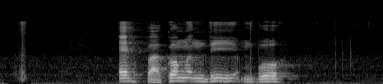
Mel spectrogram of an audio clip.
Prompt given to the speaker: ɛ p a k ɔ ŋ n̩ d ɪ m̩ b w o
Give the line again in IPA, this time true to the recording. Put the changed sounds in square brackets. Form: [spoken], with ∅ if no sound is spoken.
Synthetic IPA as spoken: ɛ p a k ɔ ŋ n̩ d [i] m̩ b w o

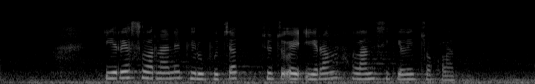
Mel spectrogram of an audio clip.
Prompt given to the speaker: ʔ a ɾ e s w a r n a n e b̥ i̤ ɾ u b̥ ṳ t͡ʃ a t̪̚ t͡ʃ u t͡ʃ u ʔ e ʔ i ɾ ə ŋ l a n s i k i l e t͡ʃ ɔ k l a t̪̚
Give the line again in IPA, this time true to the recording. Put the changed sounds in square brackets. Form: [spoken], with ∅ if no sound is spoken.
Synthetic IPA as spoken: ʔ [i] ɾ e s w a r n a n e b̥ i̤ ɾ u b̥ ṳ t͡ʃ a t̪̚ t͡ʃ u t͡ʃ u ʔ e ʔ i ɾ ə ŋ l a n s i k i l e t͡ʃ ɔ k l a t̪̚

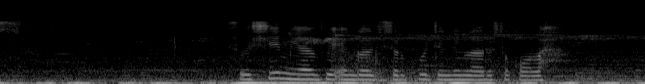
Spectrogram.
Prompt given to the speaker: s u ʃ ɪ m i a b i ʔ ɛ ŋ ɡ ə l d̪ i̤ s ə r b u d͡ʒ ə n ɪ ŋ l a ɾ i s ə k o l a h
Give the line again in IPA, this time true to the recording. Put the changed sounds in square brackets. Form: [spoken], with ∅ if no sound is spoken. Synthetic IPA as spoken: s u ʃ [i] m i a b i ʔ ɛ ŋ ɡ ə l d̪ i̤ s ə r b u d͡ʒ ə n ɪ ŋ l a ɾ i s ə k o l a h

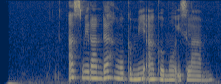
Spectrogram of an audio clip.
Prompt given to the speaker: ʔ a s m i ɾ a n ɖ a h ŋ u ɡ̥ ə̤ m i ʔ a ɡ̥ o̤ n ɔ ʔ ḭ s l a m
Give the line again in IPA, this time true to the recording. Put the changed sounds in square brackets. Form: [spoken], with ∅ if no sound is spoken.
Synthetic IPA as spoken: ʔ a s m i ɾ a n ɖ a h ŋ u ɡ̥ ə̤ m i ʔ a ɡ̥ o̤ [m] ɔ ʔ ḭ s l a m

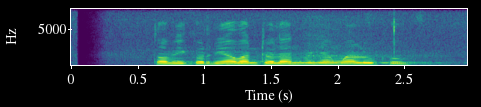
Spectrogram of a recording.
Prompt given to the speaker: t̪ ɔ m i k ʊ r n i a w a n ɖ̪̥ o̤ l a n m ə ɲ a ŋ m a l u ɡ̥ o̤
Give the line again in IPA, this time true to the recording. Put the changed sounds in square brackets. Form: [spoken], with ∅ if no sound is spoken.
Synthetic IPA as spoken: t̪ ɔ m i k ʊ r n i a w a n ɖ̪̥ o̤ l a n m ə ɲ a ŋ m a l u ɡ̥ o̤

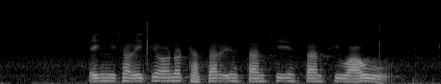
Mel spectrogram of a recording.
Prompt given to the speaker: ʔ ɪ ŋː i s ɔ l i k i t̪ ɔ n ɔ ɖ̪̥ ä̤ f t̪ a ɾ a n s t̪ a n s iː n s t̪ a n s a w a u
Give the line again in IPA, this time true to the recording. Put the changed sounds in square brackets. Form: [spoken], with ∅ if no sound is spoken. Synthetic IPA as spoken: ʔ ɪ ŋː i s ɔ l i k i [∅] ɔ n ɔ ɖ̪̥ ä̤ f t̪ a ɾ [i] n s t̪ a n s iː n s t̪ a n s [i] w a u

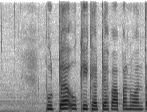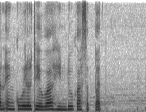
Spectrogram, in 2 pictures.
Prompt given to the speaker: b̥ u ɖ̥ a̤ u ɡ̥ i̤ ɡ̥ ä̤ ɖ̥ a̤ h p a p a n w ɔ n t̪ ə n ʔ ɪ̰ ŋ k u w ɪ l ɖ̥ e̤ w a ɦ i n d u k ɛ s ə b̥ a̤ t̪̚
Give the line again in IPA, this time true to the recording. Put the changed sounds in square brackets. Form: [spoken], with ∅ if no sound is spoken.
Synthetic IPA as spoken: b̥ u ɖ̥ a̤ u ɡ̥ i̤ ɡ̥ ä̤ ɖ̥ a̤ h p a p a n w ɔ n t̪ ə n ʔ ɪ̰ ŋ k u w ɪ l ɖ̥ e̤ w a ɦ i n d u k [a] s ə b̥ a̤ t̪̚

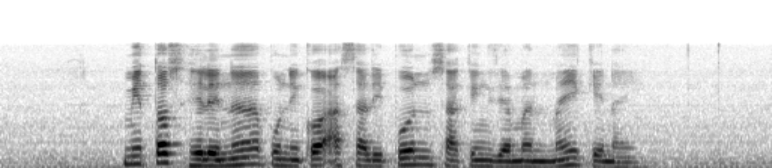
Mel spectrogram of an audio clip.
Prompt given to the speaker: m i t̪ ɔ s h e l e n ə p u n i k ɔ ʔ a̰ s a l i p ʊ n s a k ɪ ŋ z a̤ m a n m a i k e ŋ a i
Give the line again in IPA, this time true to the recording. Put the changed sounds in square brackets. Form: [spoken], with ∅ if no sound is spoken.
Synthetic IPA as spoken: m i t̪ ɔ s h e l e n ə p u n i k ɔ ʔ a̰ s a l i p ʊ n s a k ɪ ŋ z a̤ m a n m a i k e [n] a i

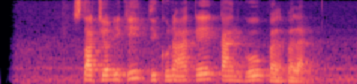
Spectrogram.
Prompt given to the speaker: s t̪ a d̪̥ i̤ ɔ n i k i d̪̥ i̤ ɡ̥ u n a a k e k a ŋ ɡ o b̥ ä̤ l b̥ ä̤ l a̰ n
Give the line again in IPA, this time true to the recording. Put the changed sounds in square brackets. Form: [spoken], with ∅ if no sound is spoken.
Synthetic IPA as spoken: s t̪ a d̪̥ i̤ ɔ n i k i d̪̥ i̤ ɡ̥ u n a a k e k a ŋ ɡ o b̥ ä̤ l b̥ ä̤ l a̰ n

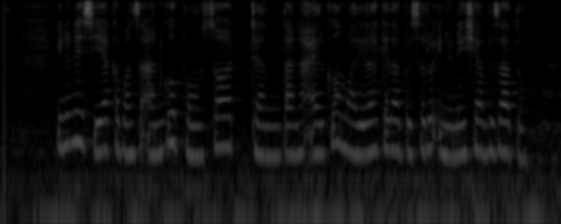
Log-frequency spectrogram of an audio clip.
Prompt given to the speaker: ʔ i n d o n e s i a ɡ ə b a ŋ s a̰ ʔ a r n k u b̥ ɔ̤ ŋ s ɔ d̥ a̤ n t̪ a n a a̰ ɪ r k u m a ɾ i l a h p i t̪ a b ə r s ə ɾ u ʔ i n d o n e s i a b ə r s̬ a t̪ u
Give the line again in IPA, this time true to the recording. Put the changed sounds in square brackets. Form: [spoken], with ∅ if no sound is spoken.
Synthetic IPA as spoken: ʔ i n d o n e s i a [k] ə b a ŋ s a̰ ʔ a [∅] n k u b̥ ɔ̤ ŋ s ɔ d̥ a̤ n t̪ a n a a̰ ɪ r k u m a ɾ i l a h [k] i t̪ a b ə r s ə ɾ u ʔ i n d o n e s i a b ə r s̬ a t̪ u

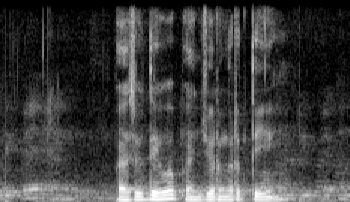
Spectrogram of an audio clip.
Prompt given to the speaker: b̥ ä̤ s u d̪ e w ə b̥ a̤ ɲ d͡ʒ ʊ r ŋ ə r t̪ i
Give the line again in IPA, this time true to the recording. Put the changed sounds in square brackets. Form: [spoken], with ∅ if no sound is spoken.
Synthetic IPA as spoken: b̥ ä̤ s u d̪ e w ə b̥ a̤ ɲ d͡ʒ ʊ r ŋ ə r t̪ i

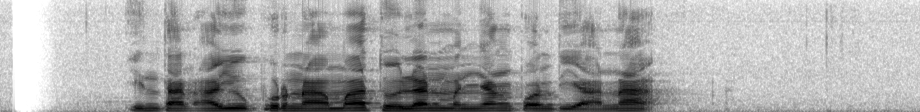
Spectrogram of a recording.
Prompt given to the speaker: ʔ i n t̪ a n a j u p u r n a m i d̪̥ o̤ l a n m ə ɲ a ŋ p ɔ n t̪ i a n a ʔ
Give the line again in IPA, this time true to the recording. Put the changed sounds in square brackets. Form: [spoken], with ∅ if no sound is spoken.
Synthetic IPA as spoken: ʔ i n t̪ a n a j u p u r n a m [a] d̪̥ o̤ l a n m ə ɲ a ŋ p ɔ n t̪ i a n a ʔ

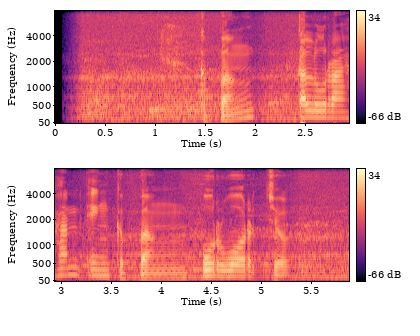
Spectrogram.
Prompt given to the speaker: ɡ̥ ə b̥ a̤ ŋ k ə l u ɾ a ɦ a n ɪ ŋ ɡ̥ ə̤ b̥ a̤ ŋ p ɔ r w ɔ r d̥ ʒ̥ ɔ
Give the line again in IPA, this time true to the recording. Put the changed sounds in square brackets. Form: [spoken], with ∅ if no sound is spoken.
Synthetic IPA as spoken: ɡ̥ ə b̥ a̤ ŋ k ə l u ɾ a ɦ a n ɪ ŋ ɡ̥ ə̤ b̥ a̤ ŋ p [u] r w ɔ r d̥ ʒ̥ ɔ

